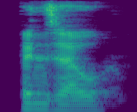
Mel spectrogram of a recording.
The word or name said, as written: pynzel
